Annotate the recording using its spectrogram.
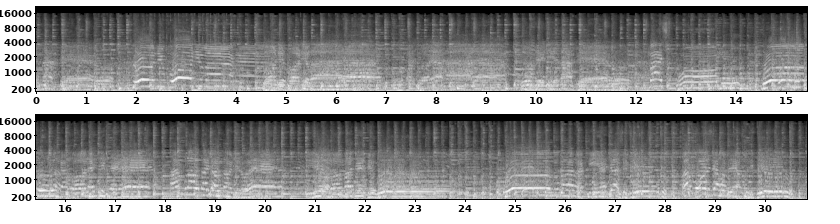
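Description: Live samba de roda: a singer at a microphone and a crowd singing along over cavaquinhos, guitar and hand percussion, with a steady samba beat.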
